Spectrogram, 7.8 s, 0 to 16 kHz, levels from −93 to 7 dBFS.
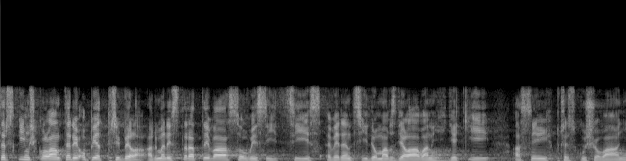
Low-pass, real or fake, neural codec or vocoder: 7.2 kHz; fake; codec, 16 kHz, 16 kbps, FunCodec, trained on Chinese and English, 50 frames a second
